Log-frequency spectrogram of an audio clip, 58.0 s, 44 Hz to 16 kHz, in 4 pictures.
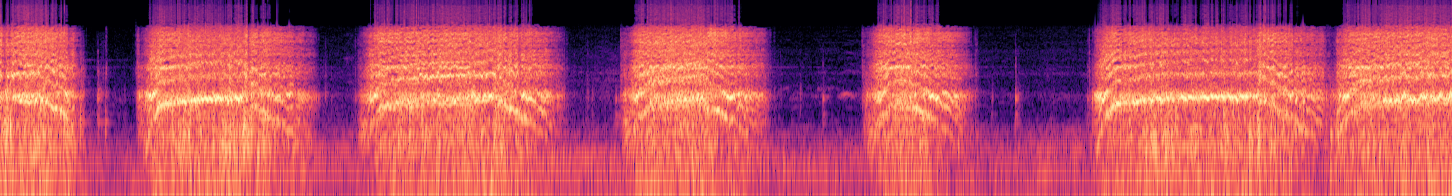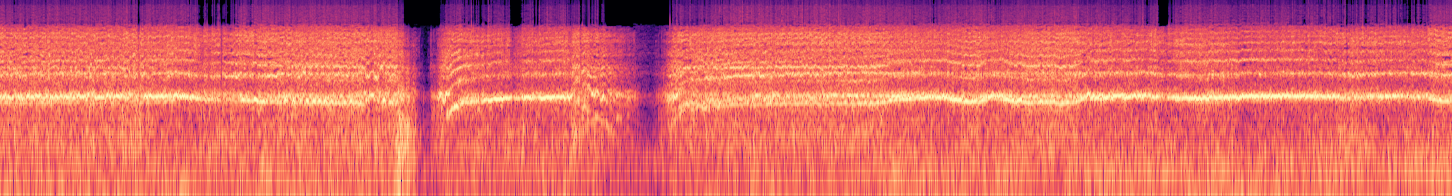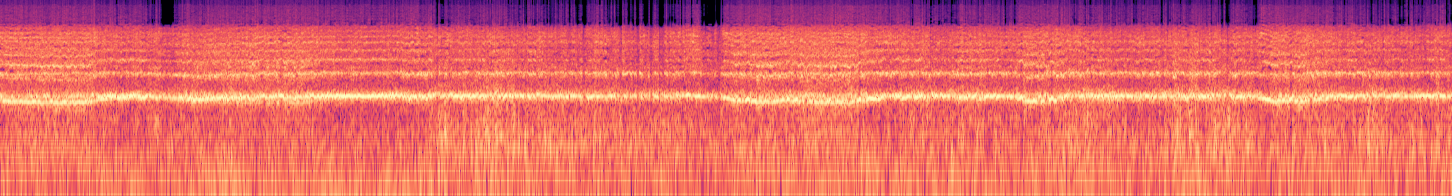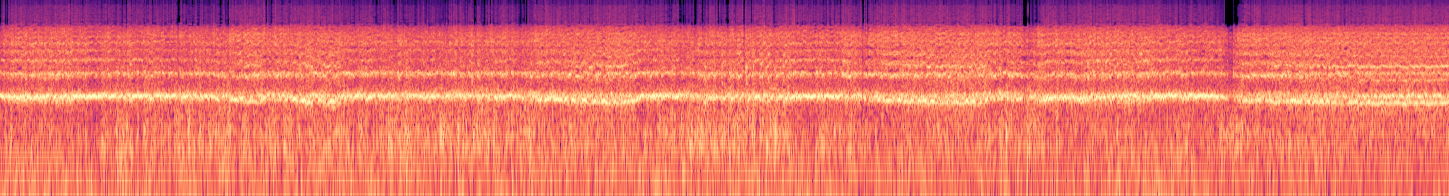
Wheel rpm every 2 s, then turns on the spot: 120, 90, 110, 70, 40, 60, 130, 200, 210, 170, 100, 210, 220, 230, 220, 220, 230, 230, 220, 230, 230, 230, 230, 220, 220, 220, 220, 220, 210.
0-2 6-8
